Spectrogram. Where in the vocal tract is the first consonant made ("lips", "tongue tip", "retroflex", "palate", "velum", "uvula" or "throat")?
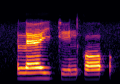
tongue tip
